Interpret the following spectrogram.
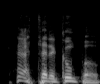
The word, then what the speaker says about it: Antetokounmpo: You are pronouncing Giannis's last name better than you pronounce your own. Antetokounmpo.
